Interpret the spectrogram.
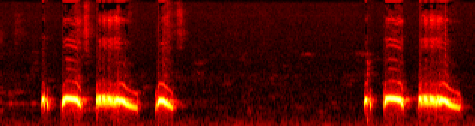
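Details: Local spotted dove male, wild-sourced and cared for, giving its call to attract females: a four-note cooing phrase with short first note and drawn-out falling third, silence, then the phrase begins again and is cut off.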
